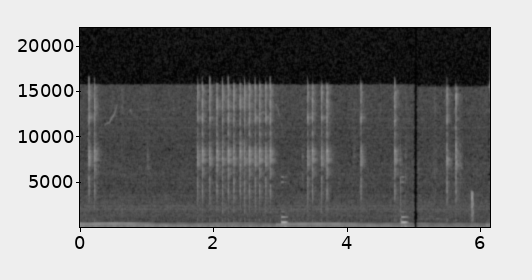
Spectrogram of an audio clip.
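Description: Light clicking of computer keys in a few short runs over a soft, sustained background chord that changes about halfway through. Two brief, slightly louder blips come near the middle and near the end.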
